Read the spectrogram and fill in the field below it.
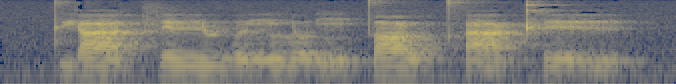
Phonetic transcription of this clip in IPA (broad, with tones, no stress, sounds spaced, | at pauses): t̪ j ä˥˨ t͡s e˦ ɪ̯ ɻ w ə˨˦ n l ɤ̰˨˩ ŋ t̪ ɑ˥˨ ʊ̯ t̪ʰ ä˨˦ kʰ ḛ˨˩ ɪ̯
